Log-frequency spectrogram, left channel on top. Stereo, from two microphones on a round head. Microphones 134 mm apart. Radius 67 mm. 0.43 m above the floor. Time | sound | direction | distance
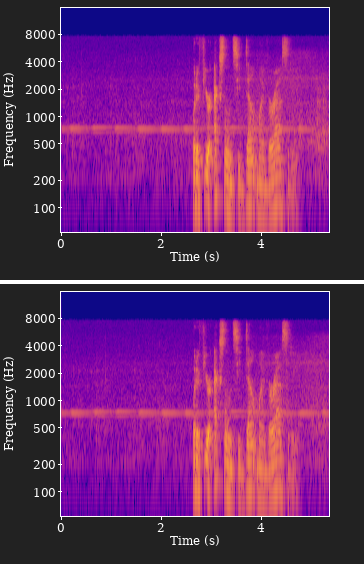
2.6 | a man speaking | 25° left (ahead or behind) | 1.1 m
